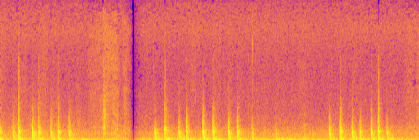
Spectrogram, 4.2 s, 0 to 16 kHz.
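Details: 1989 Jeep Cherokee XJ 4.6 I6, AW4, NP231, after a Dana 30 pinion seal and preload fix: the shaft is rocked by hand, giving irregular dull clunks. The front is now solid; a slightly loose transfer case bearing is suspected.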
